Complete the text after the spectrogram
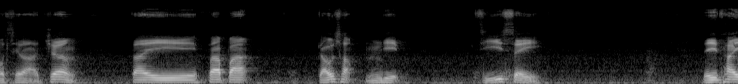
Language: Chinese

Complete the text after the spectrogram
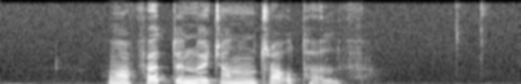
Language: Faroese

